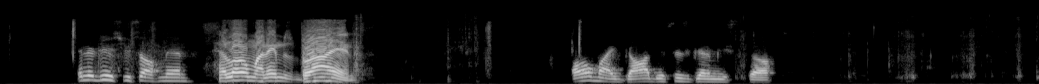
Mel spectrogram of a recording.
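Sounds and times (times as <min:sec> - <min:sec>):
speech: 0:00.8 - 0:03.7, 0:05.7 - 0:07.8
munching and crunchy chewing: 0:07.3 - 0:10.3.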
